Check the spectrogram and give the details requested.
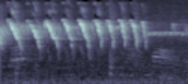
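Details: Canary song used to prompt lazy canaries to sing: a short run of quick, downward-sweeping chirps repeated about every tenth of a second, fading into a thin trill.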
